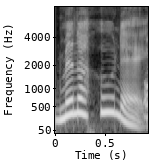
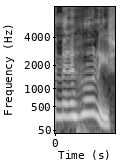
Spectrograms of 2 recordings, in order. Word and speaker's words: Menehune: They're called Menehune. – Oh, the Menehune, sure. – Yeah, it's M-E-N-E-H-U-N-E, Menehune. Because in the Hawaiian language, you pronounce all the vowels, which I worked there in radio.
